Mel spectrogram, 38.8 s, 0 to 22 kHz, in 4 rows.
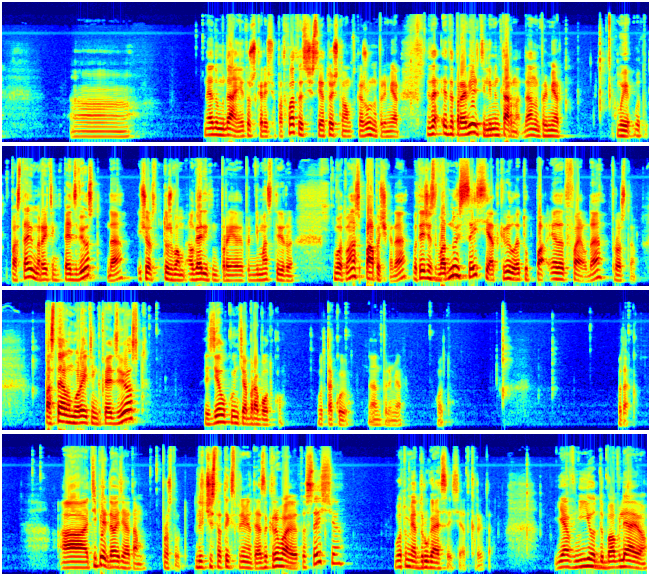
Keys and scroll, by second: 9.8 5, 33.0 super+ц.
